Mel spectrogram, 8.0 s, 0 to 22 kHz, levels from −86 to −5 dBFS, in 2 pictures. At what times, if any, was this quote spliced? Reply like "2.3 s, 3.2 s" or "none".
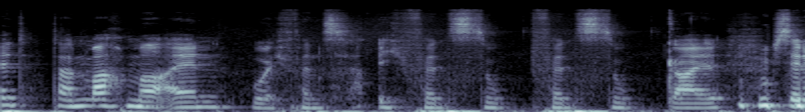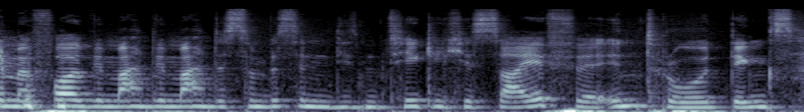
2.7 s, 4.8 s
